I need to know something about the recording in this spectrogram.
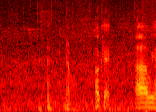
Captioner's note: chuckles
